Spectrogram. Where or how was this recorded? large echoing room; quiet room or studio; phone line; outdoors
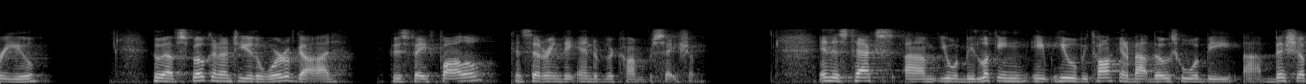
large echoing room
